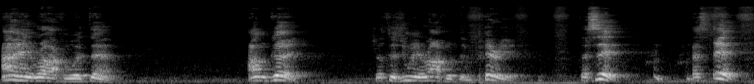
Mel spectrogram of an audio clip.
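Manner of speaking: high, loud, heated outburst. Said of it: "sometimes it's like".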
